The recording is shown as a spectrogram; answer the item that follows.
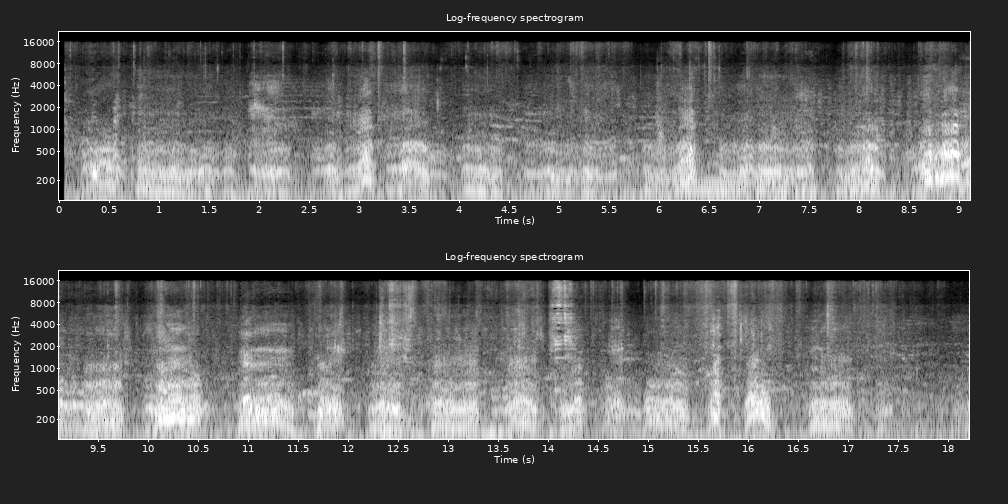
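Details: Belgian Malinois puppies, three of them, growling during tug of war play indoors: low rumbling growls pulse almost continuously in rough bursts, with scuffling and rustling noise throughout and a faint voice.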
